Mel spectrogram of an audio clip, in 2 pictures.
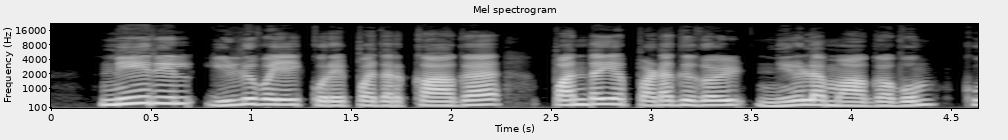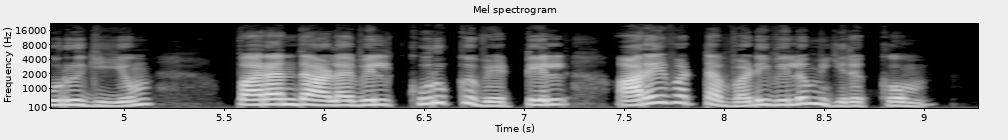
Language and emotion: Tamil, neutral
